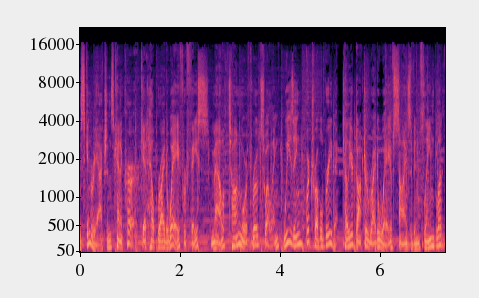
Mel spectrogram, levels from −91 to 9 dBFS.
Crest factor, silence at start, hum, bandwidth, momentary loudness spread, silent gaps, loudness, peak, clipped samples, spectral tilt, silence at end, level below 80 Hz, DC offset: 14 dB; 0 s; none; 17 kHz; 3 LU; none; -17 LUFS; -2 dBFS; under 0.1%; -5 dB/octave; 0 s; -40 dBFS; under 0.1%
